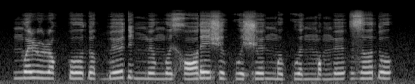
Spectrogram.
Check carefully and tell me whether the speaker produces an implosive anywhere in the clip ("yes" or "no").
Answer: yes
